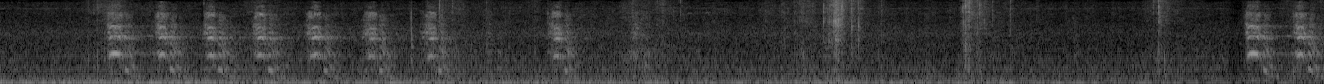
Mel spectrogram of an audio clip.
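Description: A squirrel barking: a quick run of short, sharp, repeated calls, about four a second, then a few scattered ones, with a new run starting near the end. Two sharp clicks sound in the middle.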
